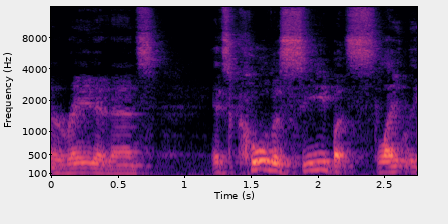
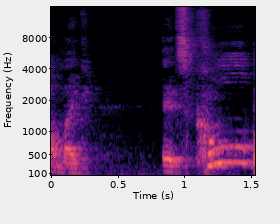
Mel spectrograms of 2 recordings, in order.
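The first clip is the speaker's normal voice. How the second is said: normal talking voice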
